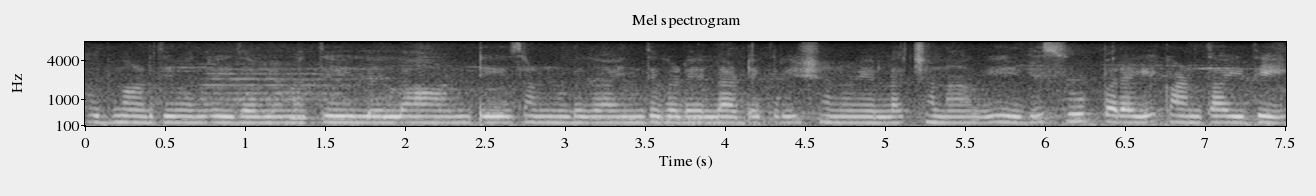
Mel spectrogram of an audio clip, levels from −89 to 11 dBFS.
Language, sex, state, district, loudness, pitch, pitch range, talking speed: Kannada, female, Karnataka, Raichur, -13 LUFS, 215 Hz, 210-220 Hz, 145 wpm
